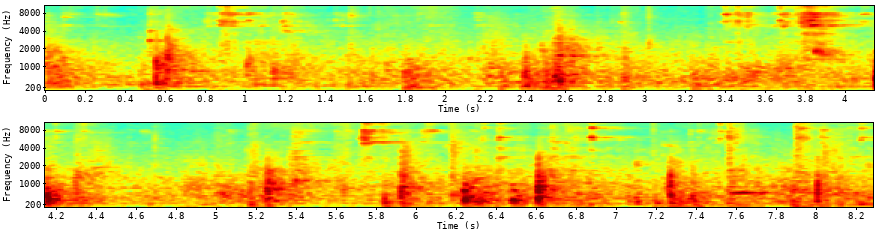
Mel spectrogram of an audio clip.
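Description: Faint, irregular footsteps on a hard floor, with scattered small knocks and rustling.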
